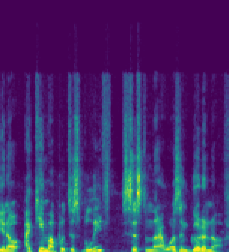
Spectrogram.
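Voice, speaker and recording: A man with an American accent speaks in an animated, bright and sharp tone. His pitch varies in an ordinary way. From Netherlands. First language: Dutch. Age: 60s. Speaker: real estate investor. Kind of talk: podcast interview.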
